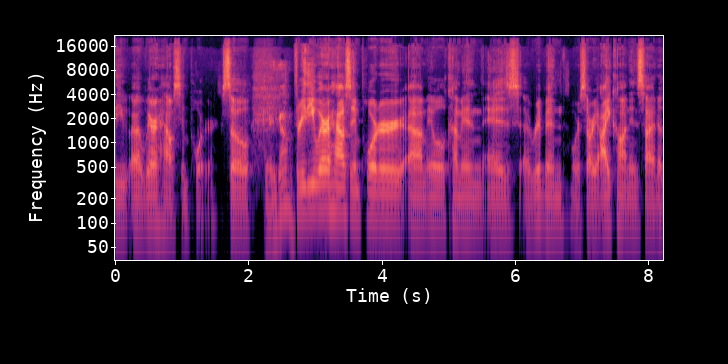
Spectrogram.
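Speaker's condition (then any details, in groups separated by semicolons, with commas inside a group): No condition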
